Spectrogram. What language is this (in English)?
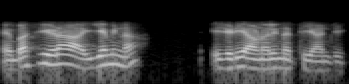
Dogri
